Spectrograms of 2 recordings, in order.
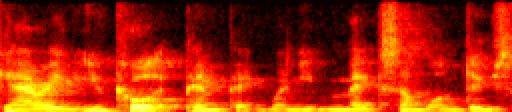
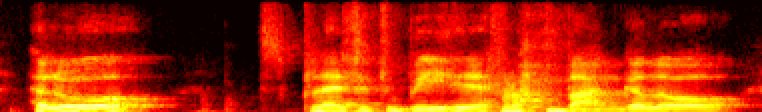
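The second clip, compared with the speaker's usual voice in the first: deliberately horrible put-on Welsh accent; 4 dB louder than usual. Walking onstage before a full room, greeting the audience: Welsh accent. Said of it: "It was a Welsh accent".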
